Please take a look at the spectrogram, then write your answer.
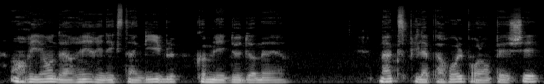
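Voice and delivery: plain reading voice

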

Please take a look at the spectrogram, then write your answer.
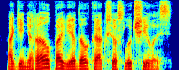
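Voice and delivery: plain reading voice

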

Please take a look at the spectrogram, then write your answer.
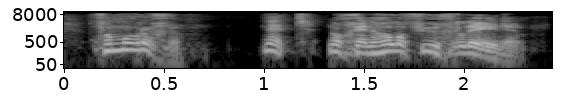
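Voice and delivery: high, eager reply; keyed-up, bright-eyed eagerness; excited answer. A narrator's reading. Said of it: "riep hij opgewonden".

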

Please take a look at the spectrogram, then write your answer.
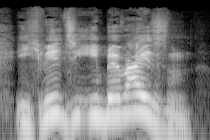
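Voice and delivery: high, loud, frenzied accusation; passionate shout. A narrator's reading. Dietrich accuses old Buck, shouting in a passion. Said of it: "schrie er, tanzend vor Leidenschaft".

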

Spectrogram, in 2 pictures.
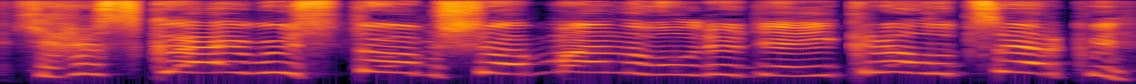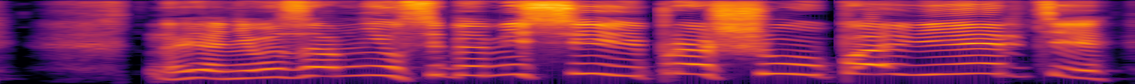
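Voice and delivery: high, frantic pleading; panicked begging. Acted. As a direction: beg desperately for mercy. Prisoner repents and begs.

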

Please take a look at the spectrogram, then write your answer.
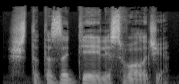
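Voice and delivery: low, hushed suspicious murmur; whispering. A narrator's reading. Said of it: "прошептал Григорьев". (приглушённо, почти шёпотом)

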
